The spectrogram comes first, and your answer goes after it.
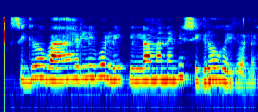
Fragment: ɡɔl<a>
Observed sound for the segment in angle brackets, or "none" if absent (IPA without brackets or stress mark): e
